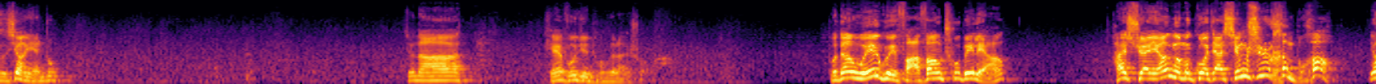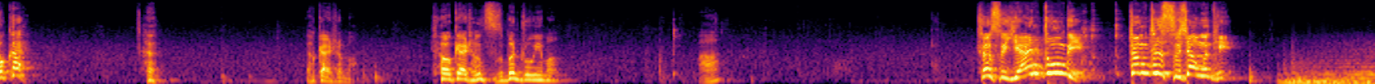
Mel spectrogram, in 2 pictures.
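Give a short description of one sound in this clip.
A middle-aged man speaks firmly and sternly nearby.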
